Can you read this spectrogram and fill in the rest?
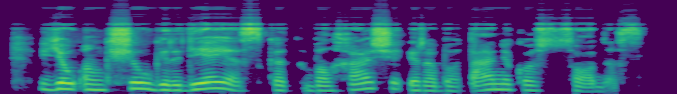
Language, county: Lithuanian, Klaipėda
